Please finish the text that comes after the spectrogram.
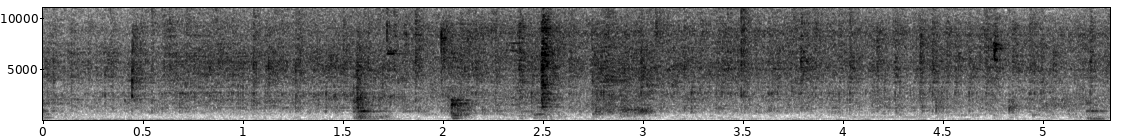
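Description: Onion, tomato and coriander fry gently in a pan with salt added, giving a faint, steady sizzle with a few soft clinks and stirring scrapes.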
